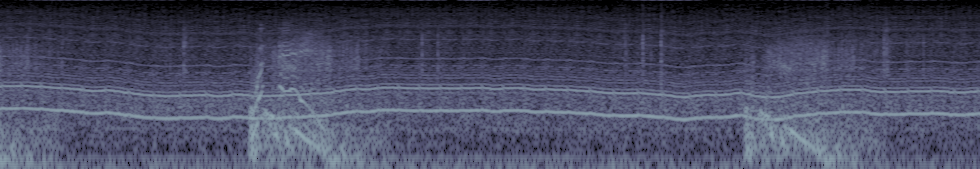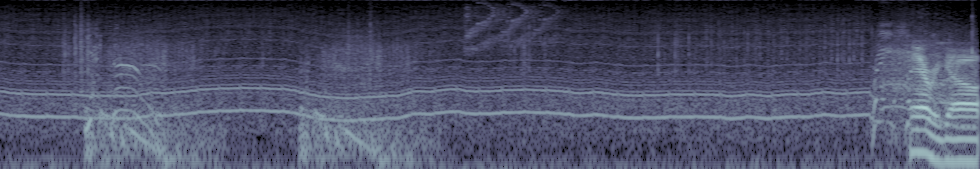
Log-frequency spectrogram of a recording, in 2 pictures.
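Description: A toy kart engine hums steadily, its pitch wavering as it races.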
